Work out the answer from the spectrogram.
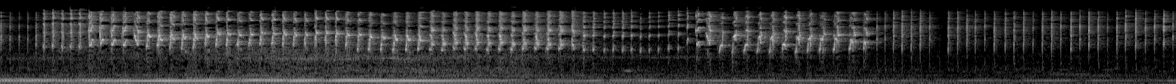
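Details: High, fast lovebird chatter meant to stimulate breeding: unbroken rapid twittering, many notes per second, shifting slightly in pitch, with a steady low hum beneath.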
